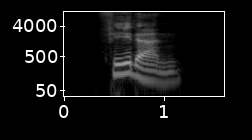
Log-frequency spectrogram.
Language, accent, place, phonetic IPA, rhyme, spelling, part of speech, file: German, Germany, Berlin, [ˈfeːdɐn], -eːdɐn, Federn, noun, De-Federn.ogg
- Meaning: plural of Feder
